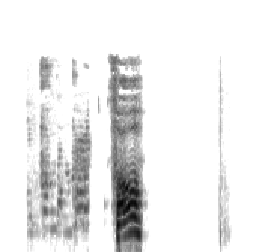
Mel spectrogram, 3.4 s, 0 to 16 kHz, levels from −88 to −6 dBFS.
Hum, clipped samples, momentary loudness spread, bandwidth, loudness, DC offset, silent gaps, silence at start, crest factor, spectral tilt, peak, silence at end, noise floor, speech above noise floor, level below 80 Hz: none; under 0.1%; 26 LU; 8 kHz; -14 LUFS; under 0.1%; none; 0.55 s; 20 dB; -5.5 dB/octave; -2 dBFS; 1.55 s; under -90 dBFS; over 73 dB; -60 dBFS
